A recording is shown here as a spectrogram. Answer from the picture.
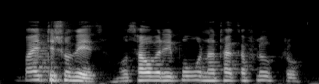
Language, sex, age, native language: Icelandic, female, 17, Icelandic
